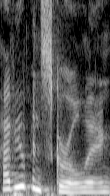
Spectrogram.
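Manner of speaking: gentle, calm, reassuring, soothing woman's voice. Speaker describing a TikTok prompt that sends her to bed, imitating a calming woman. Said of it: "this very calming woman who just looks at you and goes".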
